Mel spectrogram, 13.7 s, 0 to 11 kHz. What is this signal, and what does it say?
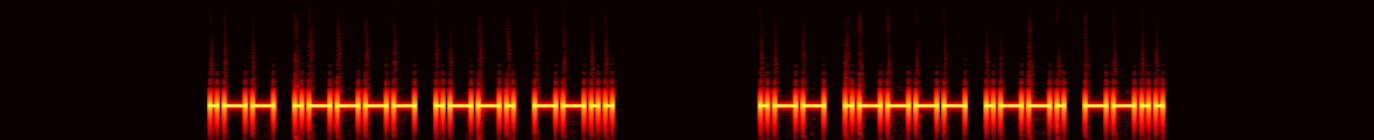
Morse code, heard as a keyed tone, about 17 wpm, 700 Hz. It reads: W1PZ W1PZ
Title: USA Call Signs - 4 Characters - Repeated 2x - 17wpm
